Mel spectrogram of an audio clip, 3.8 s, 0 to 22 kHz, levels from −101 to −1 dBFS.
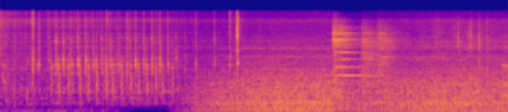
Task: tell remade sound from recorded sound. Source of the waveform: remade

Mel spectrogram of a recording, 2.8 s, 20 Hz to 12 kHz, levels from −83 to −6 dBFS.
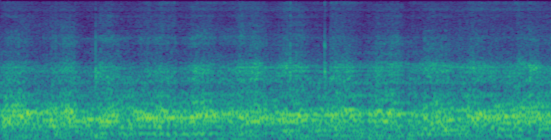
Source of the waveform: remade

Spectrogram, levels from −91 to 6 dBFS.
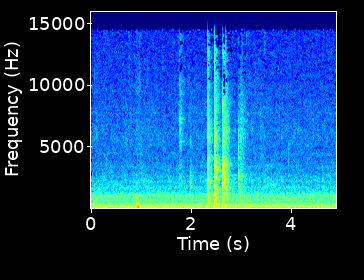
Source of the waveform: recorded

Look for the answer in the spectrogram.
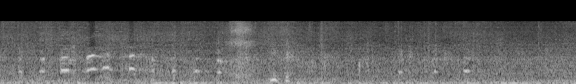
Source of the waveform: remade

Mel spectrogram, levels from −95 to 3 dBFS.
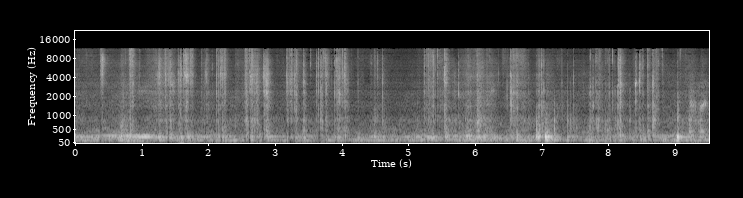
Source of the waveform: remade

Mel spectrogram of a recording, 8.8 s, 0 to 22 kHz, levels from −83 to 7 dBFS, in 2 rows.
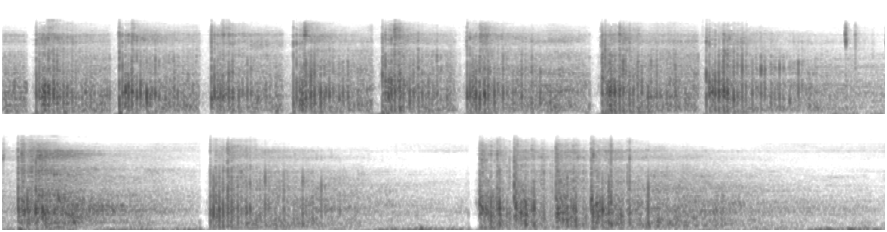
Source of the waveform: remade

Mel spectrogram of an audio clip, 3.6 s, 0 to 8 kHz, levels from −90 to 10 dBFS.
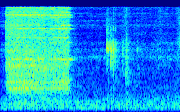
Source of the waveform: recorded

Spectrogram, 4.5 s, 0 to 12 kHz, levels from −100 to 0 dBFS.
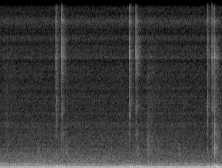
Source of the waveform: remade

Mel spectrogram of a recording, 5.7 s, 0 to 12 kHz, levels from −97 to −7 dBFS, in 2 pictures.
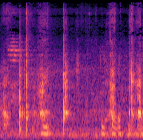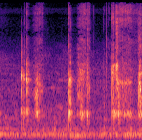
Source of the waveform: recorded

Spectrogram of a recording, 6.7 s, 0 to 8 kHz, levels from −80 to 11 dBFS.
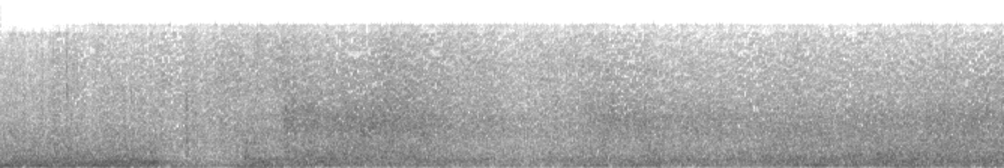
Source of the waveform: recorded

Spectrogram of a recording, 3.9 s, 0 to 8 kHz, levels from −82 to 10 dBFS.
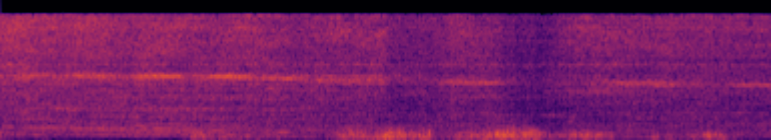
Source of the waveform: remade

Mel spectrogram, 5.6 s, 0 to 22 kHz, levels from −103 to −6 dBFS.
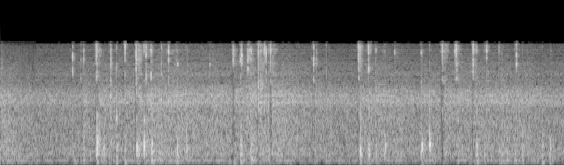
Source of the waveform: remade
